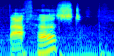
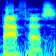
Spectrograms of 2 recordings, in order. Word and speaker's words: Bathurst: Ursh bath Bathurst Beth please tell me I'm pronounced bathhurst I feel like Bathurst is right I really hope that is right well welcome to the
